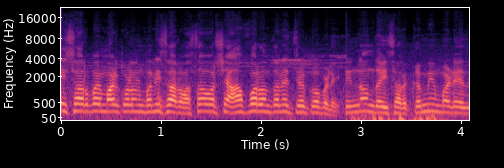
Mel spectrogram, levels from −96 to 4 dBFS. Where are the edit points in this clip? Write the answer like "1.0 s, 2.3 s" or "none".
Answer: 2.9 s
